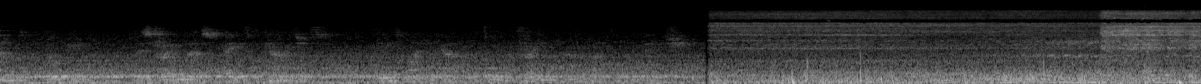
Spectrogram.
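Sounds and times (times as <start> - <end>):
wheels rumbling on rails: 4.8 - 12.0
faint high whine: 6.7 - 12.0.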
